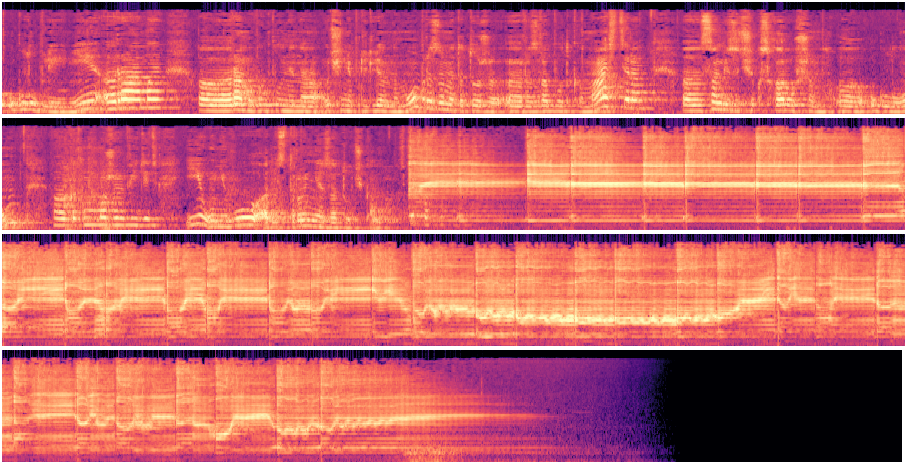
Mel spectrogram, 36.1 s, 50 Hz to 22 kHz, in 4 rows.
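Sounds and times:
jaw harp twanging drone: 13.1s - 32.6s.

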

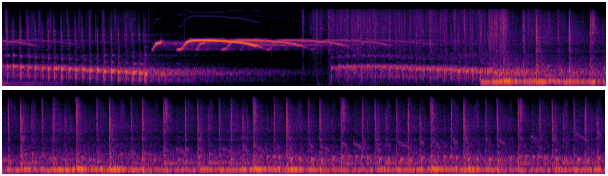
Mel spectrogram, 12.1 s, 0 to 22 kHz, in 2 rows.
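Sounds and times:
high whistle-like falling chirps: 0.0s - 4.8s.

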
